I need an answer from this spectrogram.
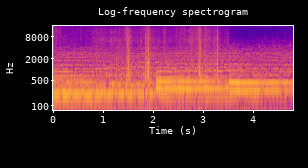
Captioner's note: flags flapping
